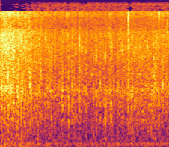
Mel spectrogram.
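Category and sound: nature, rain falling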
